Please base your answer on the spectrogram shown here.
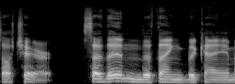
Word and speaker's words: Acer: in Alabama uh but she's like no it's pronounced off chair so then the thing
